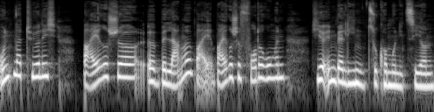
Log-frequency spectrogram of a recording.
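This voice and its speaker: A woman speaks at a moderate pace with lively intonation, a dark, mellow tone and very even loudness. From eastern Germany, Magdeburg. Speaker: parliamentary press spokesperson. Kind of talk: interview. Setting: office.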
